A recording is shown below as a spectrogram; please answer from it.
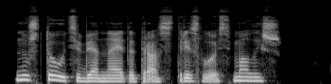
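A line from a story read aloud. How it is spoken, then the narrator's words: Tired question. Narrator (Russian): устало спрашивает Пирка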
